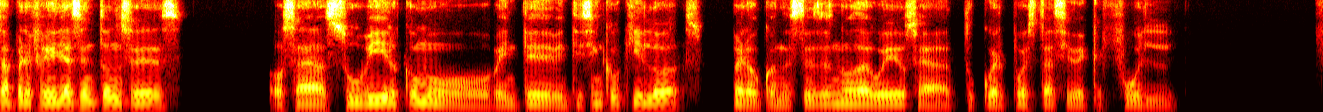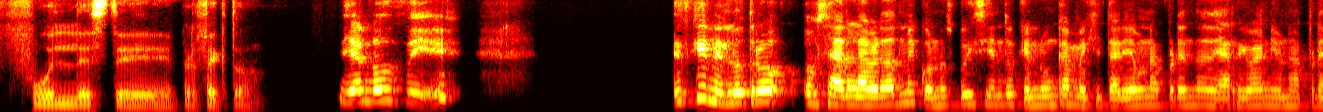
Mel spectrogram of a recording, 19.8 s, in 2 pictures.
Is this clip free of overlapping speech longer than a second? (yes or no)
yes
